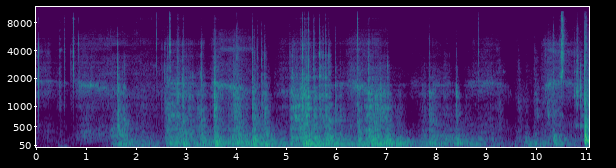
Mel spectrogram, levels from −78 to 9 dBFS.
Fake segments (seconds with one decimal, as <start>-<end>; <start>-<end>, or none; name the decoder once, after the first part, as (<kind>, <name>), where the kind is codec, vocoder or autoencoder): 0.0-3.7 (codec, SNAC); 4.8-9.2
